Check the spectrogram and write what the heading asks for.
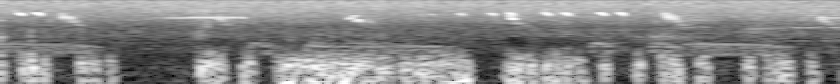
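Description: Near silence: quiet bush ambience with faint, short, high bird chirps repeating every second or so.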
